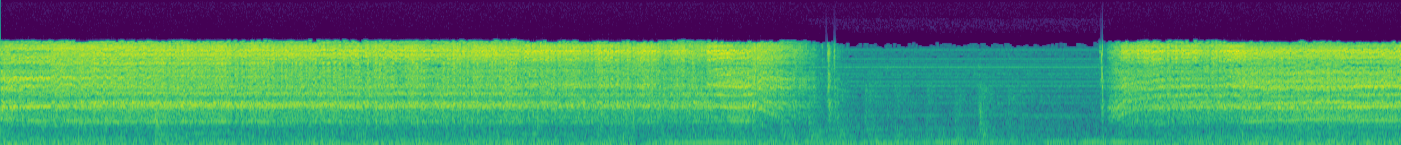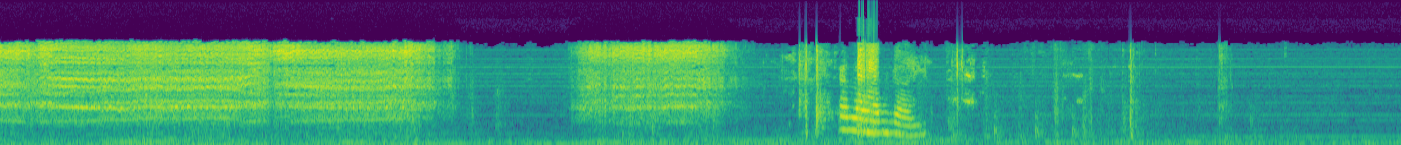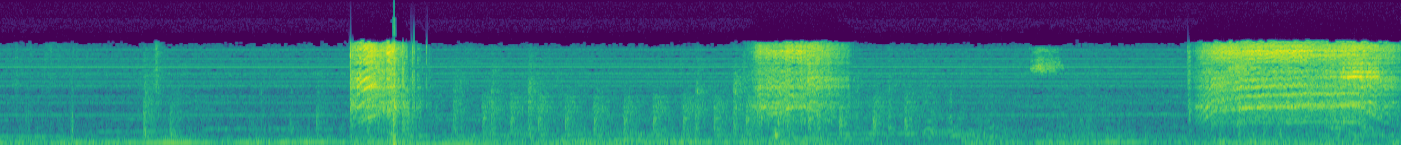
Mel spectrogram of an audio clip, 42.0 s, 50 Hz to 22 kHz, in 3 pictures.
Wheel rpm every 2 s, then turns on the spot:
160, 160, 160, 120, 10, 50, 160, 160, 160, 30, 80, 0, 0, 0, 0, 30, 10, 20, 20, 10, 110.
none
